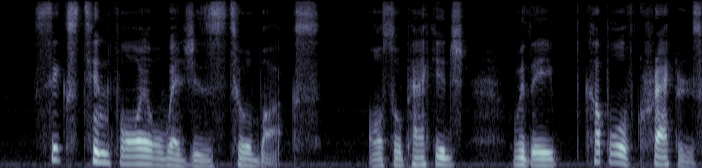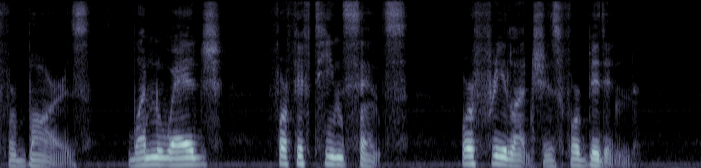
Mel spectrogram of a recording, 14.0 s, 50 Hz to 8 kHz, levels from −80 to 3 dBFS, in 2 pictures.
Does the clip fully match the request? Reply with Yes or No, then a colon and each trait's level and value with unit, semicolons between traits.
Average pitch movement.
Yes: average, 3.9 semitones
